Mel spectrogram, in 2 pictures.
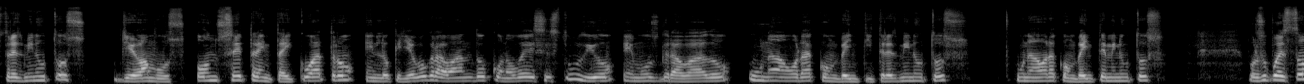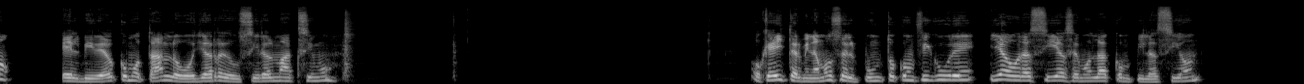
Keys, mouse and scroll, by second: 24.6-26.0 drag.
